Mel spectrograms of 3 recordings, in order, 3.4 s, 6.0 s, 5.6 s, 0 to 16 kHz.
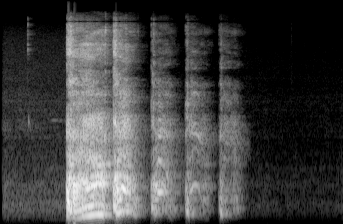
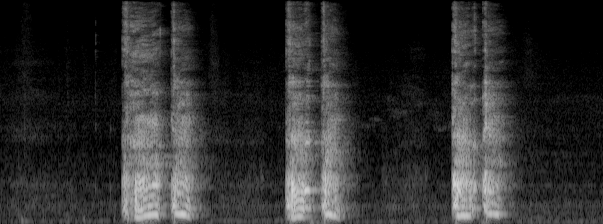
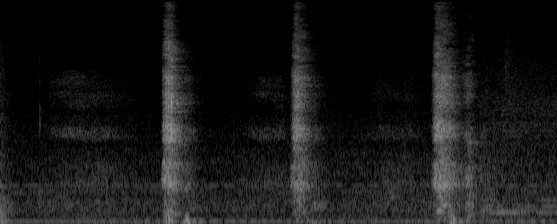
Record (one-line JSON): {"cough_length": "3.4 s", "cough_amplitude": 32675, "cough_signal_mean_std_ratio": 0.39, "three_cough_length": "6.0 s", "three_cough_amplitude": 10216, "three_cough_signal_mean_std_ratio": 0.4, "exhalation_length": "5.6 s", "exhalation_amplitude": 909, "exhalation_signal_mean_std_ratio": 0.39, "survey_phase": "alpha (2021-03-01 to 2021-08-12)", "age": "65+", "gender": "Female", "wearing_mask": "No", "symptom_cough_any": true, "symptom_headache": true, "smoker_status": "Never smoked", "respiratory_condition_asthma": true, "respiratory_condition_other": false, "recruitment_source": "REACT", "submission_delay": "2 days", "covid_test_result": "Negative", "covid_test_method": "RT-qPCR"}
